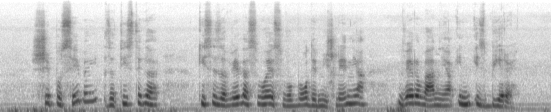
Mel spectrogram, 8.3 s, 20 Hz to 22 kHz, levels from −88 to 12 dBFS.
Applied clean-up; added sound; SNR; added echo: none; Wind; 18 dB; none.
